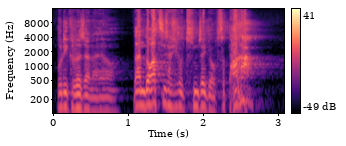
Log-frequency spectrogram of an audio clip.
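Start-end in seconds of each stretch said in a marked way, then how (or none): 1.0-3.0 fast scolding parent voice; mock angry parent. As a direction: snap it out like an angry parent throwing a child out. Parent scolding child, acted.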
